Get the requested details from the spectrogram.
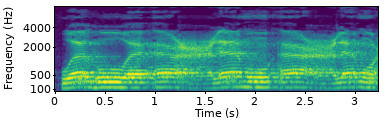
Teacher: വഹുവ വാവുകൾ വ്യക്തമായി ചുണ്ടിൽ നിന്ന് തന്നെ ഉച്ചരിക്കുക. 2 ചുണ്ടുകൾ ചേർത്ത് വാവ്. വഹുവ അഅലമു, അഅലമു ഐന് വ്യക്തമാക്കുക, തവസ്സുത്തിന്റെ ഹർഫാണ്.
